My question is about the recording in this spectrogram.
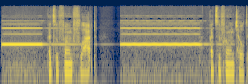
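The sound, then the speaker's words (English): A pure, flute-like tone from an iPhone Ocarina app, played by blowing into the iPhone's microphone while fingering on the touch screen, holds steady for about a second; a man speaks briefly; the tone returns for nearly two seconds, gently wavering as the phone is tilted for vibrato, before he talks again. “And then the tilt of the phone is actually mapped to vibrato.”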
